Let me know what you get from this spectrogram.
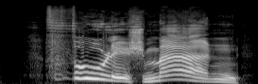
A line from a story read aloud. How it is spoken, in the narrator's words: cried Thanatos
